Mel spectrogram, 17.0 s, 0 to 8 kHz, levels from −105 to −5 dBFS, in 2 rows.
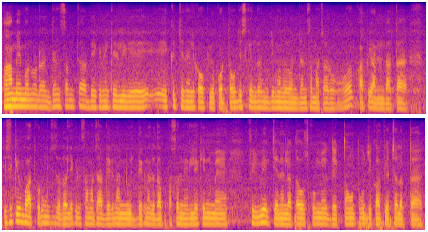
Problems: constant background noise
